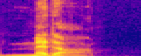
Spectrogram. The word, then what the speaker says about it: Meta: Schreiben tut man es Meta, aussprechen Meda.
